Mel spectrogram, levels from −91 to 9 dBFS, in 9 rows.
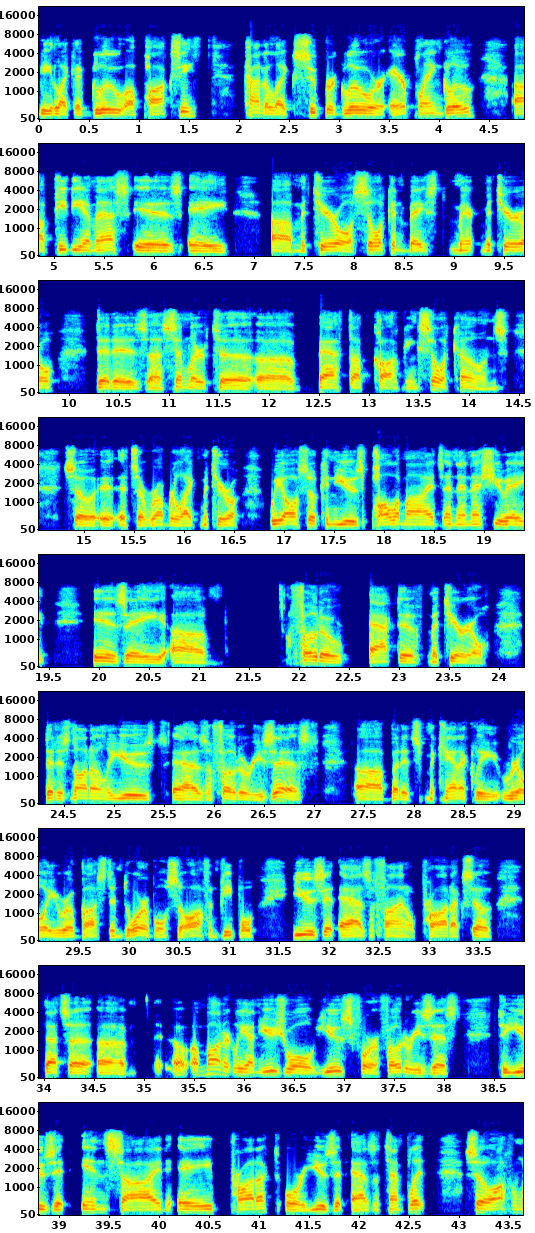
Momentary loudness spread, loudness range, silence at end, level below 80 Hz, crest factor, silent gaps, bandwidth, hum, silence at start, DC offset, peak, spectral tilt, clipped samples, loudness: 6 LU; 1 LU; 0 s; -56 dBFS; 16 dB; 21.37-21.79 s; 8.4 kHz; none; 0 s; under 0.1%; 0 dBFS; -3.5 dB/octave; under 0.1%; -16 LUFS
